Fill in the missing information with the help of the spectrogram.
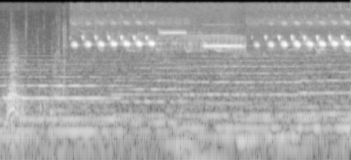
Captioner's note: bird chirping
